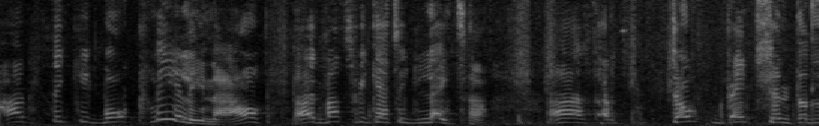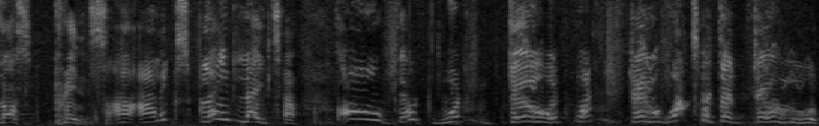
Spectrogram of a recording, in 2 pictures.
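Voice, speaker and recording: Over clear background noise, a put-on character voice speaks at a high pitch and a fairly slow pace. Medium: short film. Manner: fussy, flustered, hooting.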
